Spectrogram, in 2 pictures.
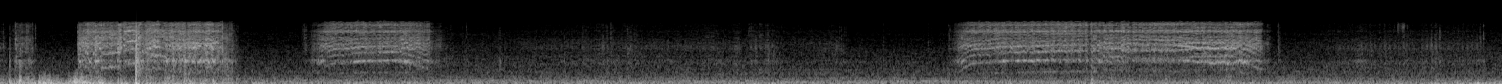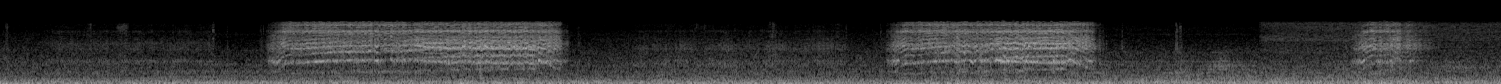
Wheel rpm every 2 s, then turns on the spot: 110, 90, 50, 20, 30, 150, 40, 10, 30, 150, 40, 30, 120, 20, 20.
4-8 12-16 20-22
